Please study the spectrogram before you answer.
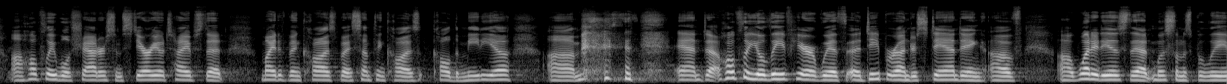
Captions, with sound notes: Hopefully, we'll shatter some stereotypes that might have been caused by something called the media. [laughter] And hopefully you'll leave here with a deeper understanding of what it is that Muslims believe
